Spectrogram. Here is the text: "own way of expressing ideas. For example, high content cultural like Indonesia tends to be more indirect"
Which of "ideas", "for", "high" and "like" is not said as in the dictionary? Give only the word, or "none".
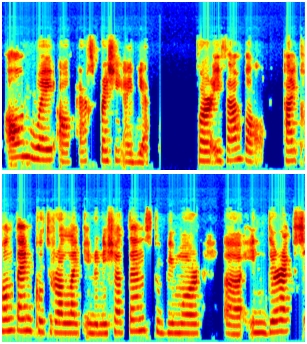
ideas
